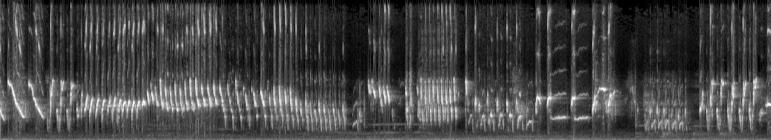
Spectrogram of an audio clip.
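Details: Domesticated Belgian canary, a male cage bird, pouring out a long varied song: rolling trills, swelling buzzy phrases, brief sharp whistles and rapid chip series, almost without pause.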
